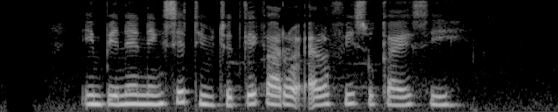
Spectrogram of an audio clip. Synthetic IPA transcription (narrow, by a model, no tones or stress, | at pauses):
ʔimpinenɪŋsɪhd̪̥i̤wud̥ʒ̥ṳt̪̚kekaɾoʔɛ̰lfisukaesɪh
